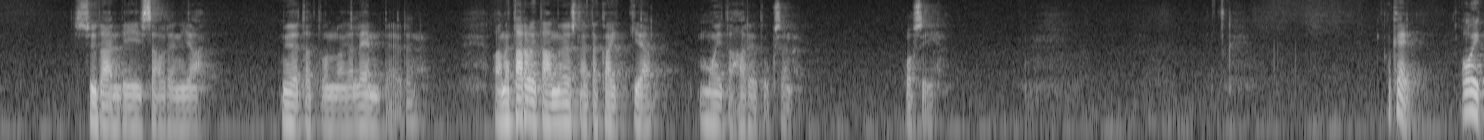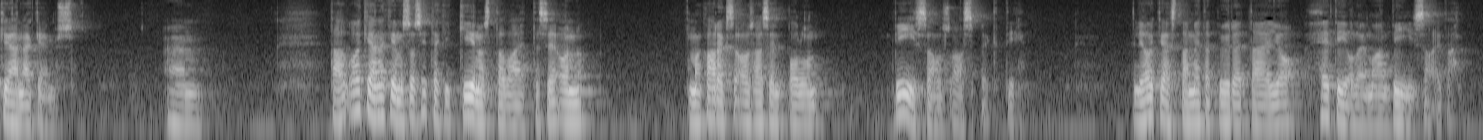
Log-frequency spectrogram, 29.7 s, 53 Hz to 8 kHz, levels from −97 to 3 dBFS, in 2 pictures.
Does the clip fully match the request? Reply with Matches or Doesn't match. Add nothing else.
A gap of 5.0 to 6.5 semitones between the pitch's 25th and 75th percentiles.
Doesn't match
